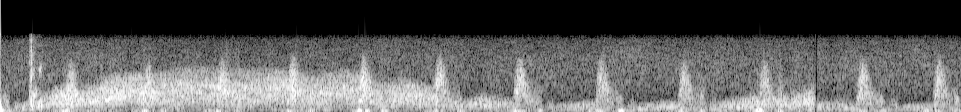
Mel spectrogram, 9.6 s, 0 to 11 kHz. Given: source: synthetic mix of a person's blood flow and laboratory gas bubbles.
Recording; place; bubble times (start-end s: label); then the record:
Doppler ultrasound of blood flow; subclavian vein
0.29-0.44 s: bubbles
From the record:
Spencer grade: 1 (occasional bubble signal discernible with the cardiac motion signal, with majority of cardiac periods free of bubbles); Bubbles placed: anywhere in the cardiac cycle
